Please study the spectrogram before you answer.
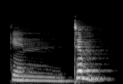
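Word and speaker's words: centum: Okay, so the stress is actually in kentum. Stress is on the second syllable. ഇവിടെയാണ് stress വരുന്നത്. കെൻറ്റം ടം എന്ന് പറയുന്നതിലാണ് stress വരുന്നത്. So the stress is on the second syllable, tum.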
